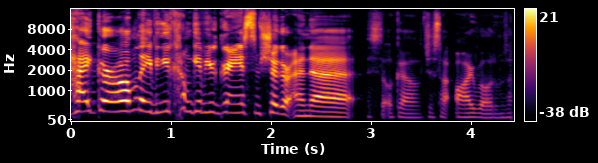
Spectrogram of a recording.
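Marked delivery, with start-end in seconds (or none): 0.0-2.2 high, loud Texan granny call; Texas granny. Retold or imitated. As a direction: ham up a Texan grandma demanding kisses. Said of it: "her granny was very Texas".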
